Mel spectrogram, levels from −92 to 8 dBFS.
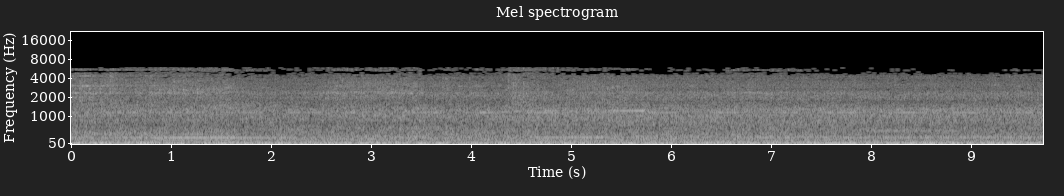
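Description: Throughout, low-bitrate audio saved at a high bitrate: an earlier low-rate MP3 pass, likely, stripped everything above 5.9 kHz, leaving these sounds dull.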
